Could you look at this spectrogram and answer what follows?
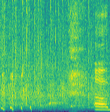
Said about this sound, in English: And the applause. Yay!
